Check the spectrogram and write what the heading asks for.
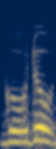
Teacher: It is Godot. Though we have T in the end, but it is silent, we do not pronounce it, so it's Godot that we pronounce.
